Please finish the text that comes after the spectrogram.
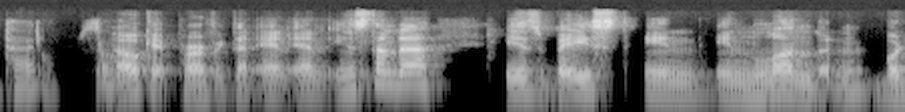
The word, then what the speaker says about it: INSTANDA: You are pronouncing it correctly. It is Instanda.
